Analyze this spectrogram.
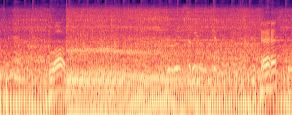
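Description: A motorcycle engine revs up briefly.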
